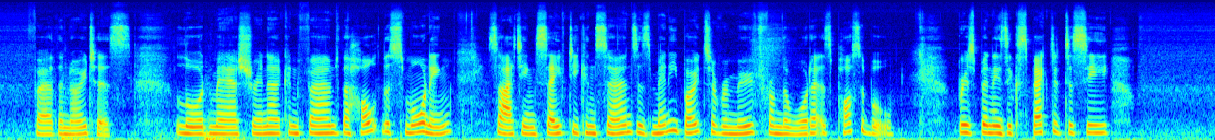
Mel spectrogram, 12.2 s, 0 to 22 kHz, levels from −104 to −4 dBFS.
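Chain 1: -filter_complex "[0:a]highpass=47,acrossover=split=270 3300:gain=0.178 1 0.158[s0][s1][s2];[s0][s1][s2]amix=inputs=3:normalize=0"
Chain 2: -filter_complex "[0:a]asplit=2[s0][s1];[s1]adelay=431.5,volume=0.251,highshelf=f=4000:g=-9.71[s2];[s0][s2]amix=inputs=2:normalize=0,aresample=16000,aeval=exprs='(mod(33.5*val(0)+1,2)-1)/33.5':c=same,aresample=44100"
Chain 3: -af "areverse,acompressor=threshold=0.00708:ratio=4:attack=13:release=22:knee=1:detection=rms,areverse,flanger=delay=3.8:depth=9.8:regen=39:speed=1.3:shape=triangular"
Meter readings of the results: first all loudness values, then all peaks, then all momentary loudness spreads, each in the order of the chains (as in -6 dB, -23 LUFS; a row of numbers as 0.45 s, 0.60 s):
-35.5 LUFS, -36.5 LUFS, -46.5 LUFS; -14.0 dBFS, -25.5 dBFS, -30.5 dBFS; 14 LU, 11 LU, 10 LU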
